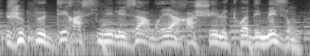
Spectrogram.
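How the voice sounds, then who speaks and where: A bragging, taunting wind spirit from a storybook, as a deep-voiced narrator puts him on, pitched up high and swinging wildly from line to line. He crows about his strength and sneers at his rival. Music plays behind the voice. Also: wildly swooping pitch, normal speed. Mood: boastful. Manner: boastful, taunting, high and loud. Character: boastful blustering male wind, mocking and vain. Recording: background music under the voice.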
